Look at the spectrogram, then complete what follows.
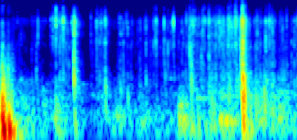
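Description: A low thump at the very start, then the crinkling and tearing of a mystery figure's packaging, with a few sharp clicks, the crinkling growing busier near the end.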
